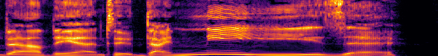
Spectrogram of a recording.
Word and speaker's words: Dainese: Dynes. – Dine. Ease. No. – Die. – Die. – Knee. – Knee. Dainese. – Zay. – Dainese.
